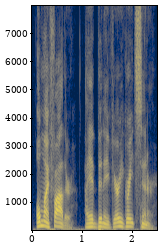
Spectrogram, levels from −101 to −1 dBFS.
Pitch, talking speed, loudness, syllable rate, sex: 115 Hz, 240 wpm, -17 LUFS, 6.0 syllables/s, male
